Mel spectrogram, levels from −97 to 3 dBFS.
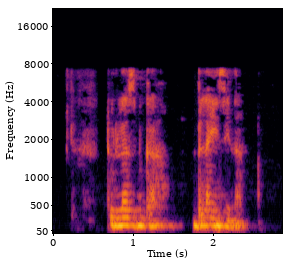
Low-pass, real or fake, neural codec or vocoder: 7.2 kHz; fake; vocoder, 44.1 kHz, 128 mel bands every 256 samples, BigVGAN v2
